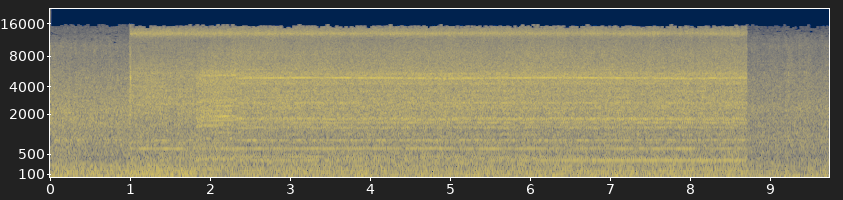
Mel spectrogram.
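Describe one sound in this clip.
A jet engine whines with a high steady hum.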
